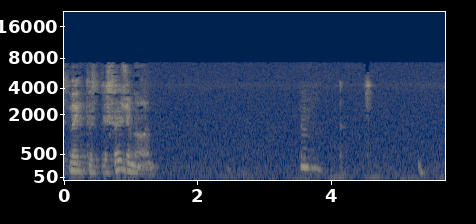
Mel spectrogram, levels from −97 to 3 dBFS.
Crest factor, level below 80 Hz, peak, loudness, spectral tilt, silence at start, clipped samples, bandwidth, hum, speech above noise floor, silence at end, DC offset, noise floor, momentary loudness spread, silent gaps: 24 dB; -72 dBFS; -18 dBFS; -36 LUFS; -2.5 dB/octave; 0 s; under 0.1%; 7.6 kHz; none; 25 dB; 0 s; under 0.1%; -62 dBFS; 27 LU; none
